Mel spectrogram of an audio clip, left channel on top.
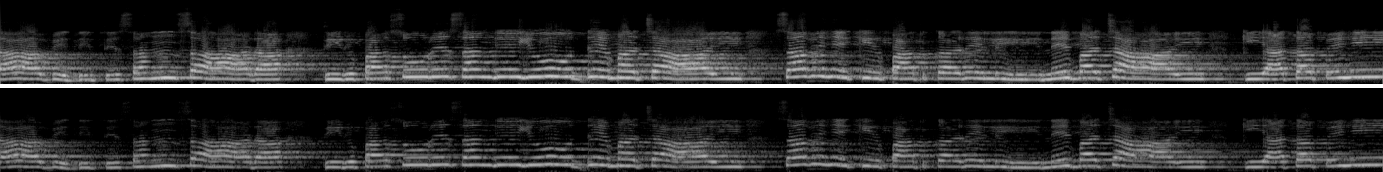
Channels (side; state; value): right; quieter; 7.5 dB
